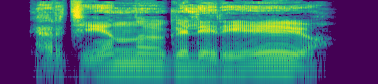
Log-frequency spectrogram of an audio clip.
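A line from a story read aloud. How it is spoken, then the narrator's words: Skeptical grunt. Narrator (Russian): хмыкнул вахмистер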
